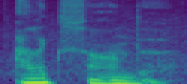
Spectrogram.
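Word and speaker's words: Александр: In Russia, it became Alexander, with a strong emphasis on the first syllable and a softened ending.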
